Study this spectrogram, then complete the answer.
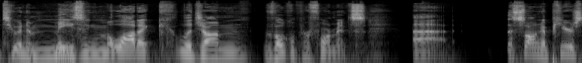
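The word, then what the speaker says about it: Lajon: LeJohn.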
